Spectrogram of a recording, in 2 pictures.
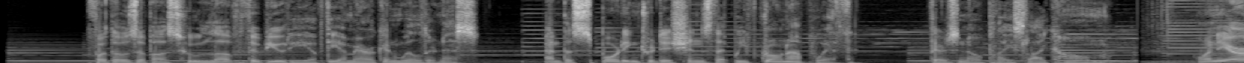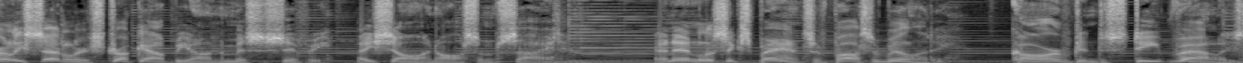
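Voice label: Narration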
